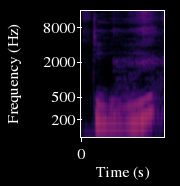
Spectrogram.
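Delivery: normal talking voice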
